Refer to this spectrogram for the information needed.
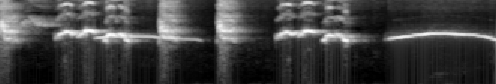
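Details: Oriental magpie-robin in breeding condition: quick twittering whistled phrases with harsh scratchy bursts, then a single long clear whistle arching up and sliding down to finish.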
